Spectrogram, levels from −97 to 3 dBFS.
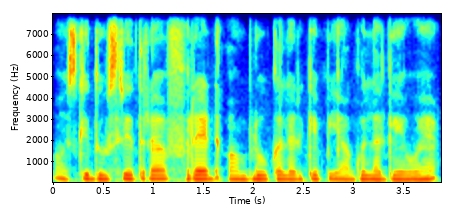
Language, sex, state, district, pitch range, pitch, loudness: Hindi, female, Jharkhand, Ranchi, 180-195 Hz, 190 Hz, -18 LUFS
